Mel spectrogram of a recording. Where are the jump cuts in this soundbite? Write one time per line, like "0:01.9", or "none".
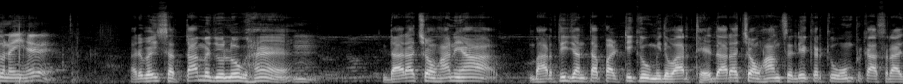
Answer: none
